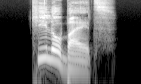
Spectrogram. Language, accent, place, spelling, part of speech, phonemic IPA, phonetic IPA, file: German, Germany, Berlin, Kilobytes, noun, /ˈkiːloˌbaɪ̯t͡s/, [kiloˈbaɪ̯t͡s], De-Kilobytes.ogg
- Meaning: 1. genitive singular of Kilobyte 2. plural of Kilobyte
